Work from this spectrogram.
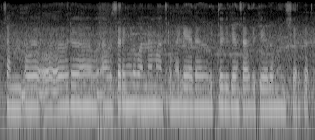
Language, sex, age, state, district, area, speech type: Malayalam, female, 60+, Kerala, Idukki, rural, spontaneous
